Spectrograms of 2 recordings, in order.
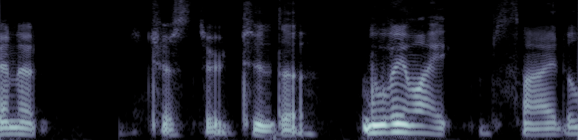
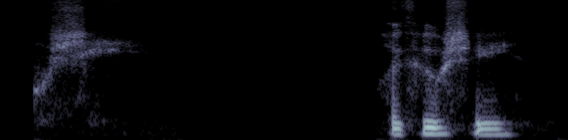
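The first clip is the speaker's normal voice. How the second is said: soft, hushed, breathy whisper; 2 semitones lower, 7 dB quieter than usual. Whispering a question into another character's ear: whispering in character. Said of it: "I'm gonna whisper into him".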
